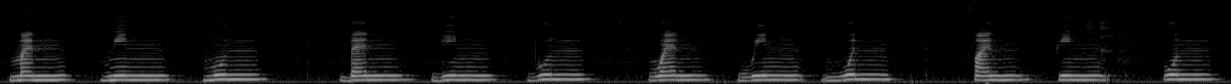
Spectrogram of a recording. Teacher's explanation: جب میں نون بول رہی ہوں تو اس کی آواز ٹھیک جا کے غنے کی وہ ناک کے اندر سے فیل ہو رہی ہے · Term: غنہ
